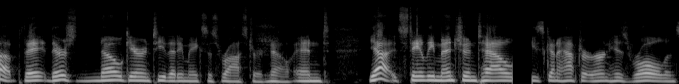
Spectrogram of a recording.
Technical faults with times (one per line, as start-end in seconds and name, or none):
5.12-6.79 input switched to a poorer device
